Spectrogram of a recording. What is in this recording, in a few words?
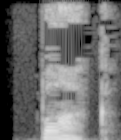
"Pock", English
